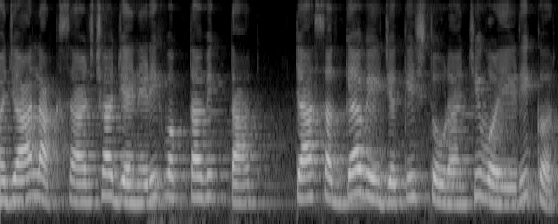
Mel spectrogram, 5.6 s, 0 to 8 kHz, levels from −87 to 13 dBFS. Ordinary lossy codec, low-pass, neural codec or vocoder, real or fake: none; none; none; real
